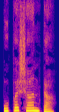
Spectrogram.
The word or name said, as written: ಉಪಶಾಂತಿ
